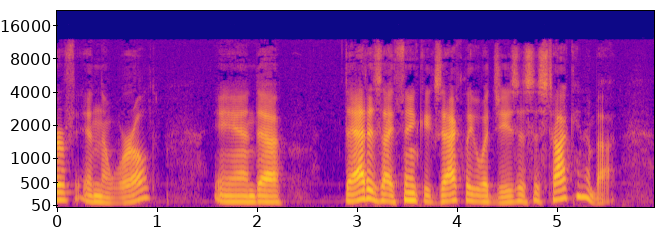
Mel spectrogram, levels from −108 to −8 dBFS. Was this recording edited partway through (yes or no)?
yes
